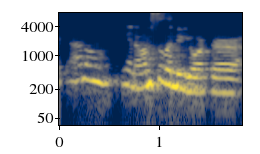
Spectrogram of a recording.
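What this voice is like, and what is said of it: Put-on New York accent. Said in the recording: “I'm not sure if that was a great New York accent right there.”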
